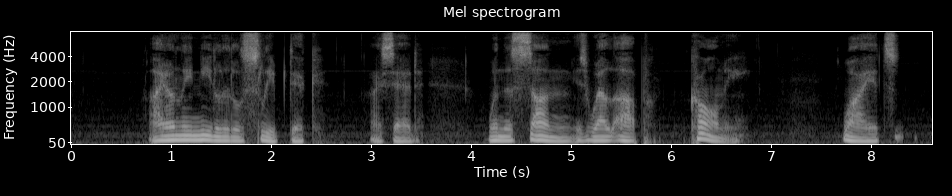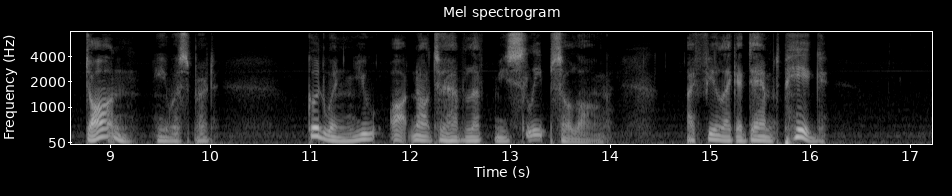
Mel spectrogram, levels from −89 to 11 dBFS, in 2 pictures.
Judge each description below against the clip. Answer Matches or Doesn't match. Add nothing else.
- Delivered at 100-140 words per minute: Matches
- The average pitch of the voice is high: Doesn't match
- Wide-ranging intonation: Doesn't match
